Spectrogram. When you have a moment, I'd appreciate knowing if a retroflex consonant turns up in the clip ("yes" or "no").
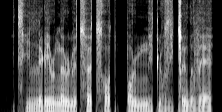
yes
